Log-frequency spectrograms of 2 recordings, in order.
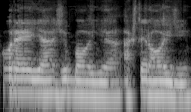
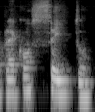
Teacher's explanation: Coreia, jiboia, asteroide, todas essas sílabas são pronunciadas de forma mais abertas no nosso aparelho fonador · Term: ditongo aberto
